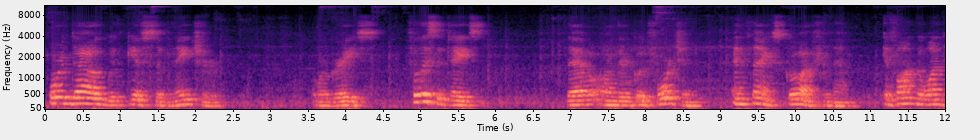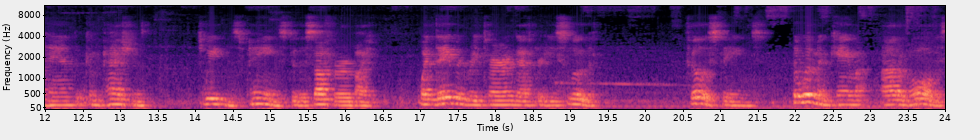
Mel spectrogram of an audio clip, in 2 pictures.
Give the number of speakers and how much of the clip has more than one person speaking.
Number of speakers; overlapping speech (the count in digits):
1, no overlap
